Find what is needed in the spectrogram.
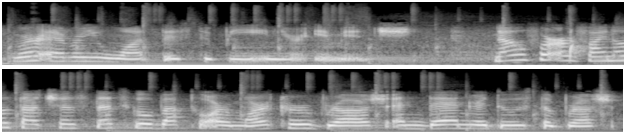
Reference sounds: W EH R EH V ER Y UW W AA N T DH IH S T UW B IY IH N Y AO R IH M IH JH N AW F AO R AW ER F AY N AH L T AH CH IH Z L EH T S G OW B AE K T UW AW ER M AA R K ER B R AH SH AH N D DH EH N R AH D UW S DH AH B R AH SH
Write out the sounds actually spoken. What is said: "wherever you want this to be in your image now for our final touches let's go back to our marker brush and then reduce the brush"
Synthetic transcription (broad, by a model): W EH R EH V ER Y UW W AA N T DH IH S T UW B IY IH N Y AO R IH M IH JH N AW F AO R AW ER F AY N AH L T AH CH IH S L EH T S G OW B AE K T UW AW ER M AA R K ER B R AH SH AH N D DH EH N R AH D UW S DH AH B R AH SH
